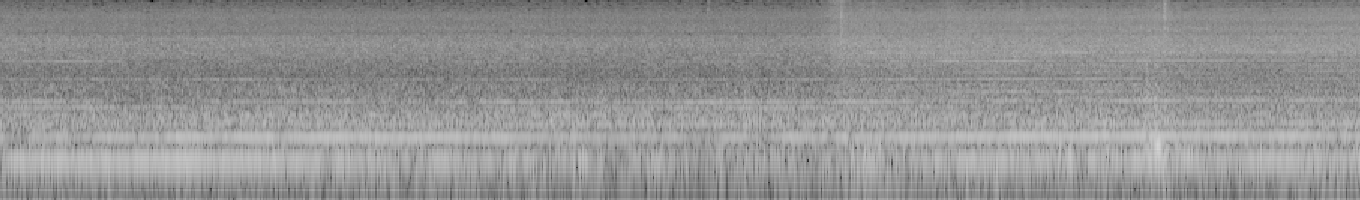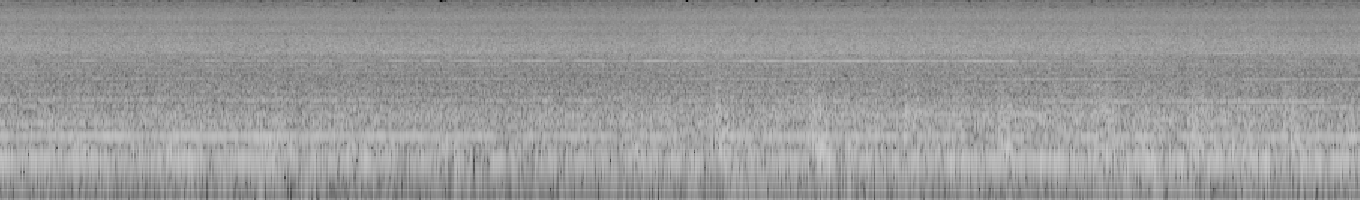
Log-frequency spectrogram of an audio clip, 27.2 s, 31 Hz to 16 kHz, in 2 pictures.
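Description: Tokyu 8500 series electric train running between stations, heard from on board: a steady rumble and hum with faint fixed tones above it, and a single knock about eleven seconds in.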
